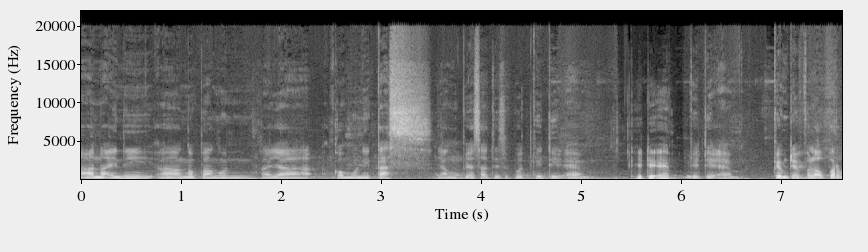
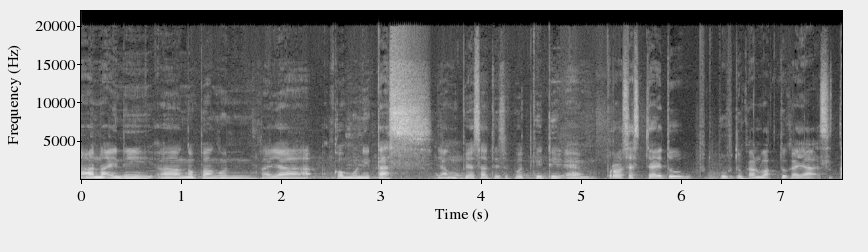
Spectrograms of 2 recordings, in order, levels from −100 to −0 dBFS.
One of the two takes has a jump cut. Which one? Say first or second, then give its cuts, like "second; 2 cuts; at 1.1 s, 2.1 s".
second; 1 cut; at 5.1 s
